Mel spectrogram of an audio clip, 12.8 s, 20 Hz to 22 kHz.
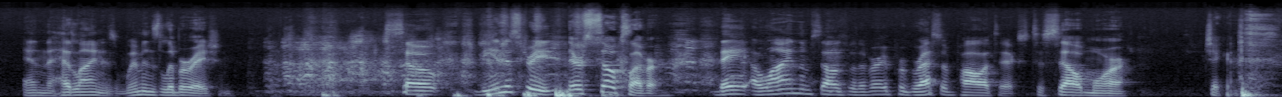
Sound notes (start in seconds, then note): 2.6 audience laughing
